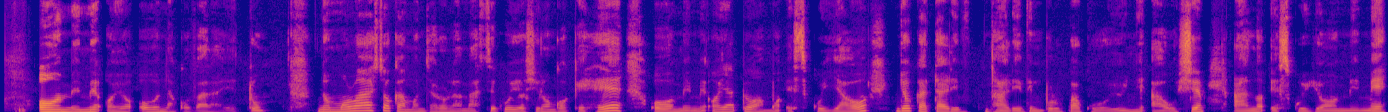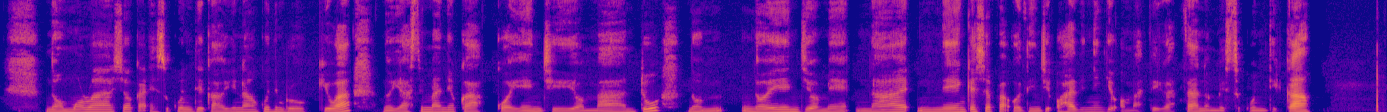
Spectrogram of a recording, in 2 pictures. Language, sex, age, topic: Oshiwambo, female, 25-35, finance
